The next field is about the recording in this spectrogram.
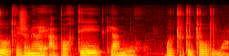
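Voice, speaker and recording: A woman's very deep, low voice, dark and mellow, with vocal fry at a moderate pace. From Congo, then Flanders, Belgium. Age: 30s. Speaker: content creator. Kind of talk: personal testimony. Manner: halting, many fillers.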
